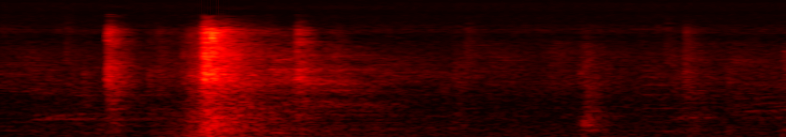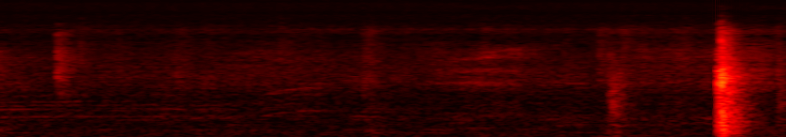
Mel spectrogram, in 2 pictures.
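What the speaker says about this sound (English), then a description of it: "I'm going to close this because I think my door's broken." A broken door closing indoors, with a loud thud near the start, a few faint knocks and scrapes, and a sharp bang near the end.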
